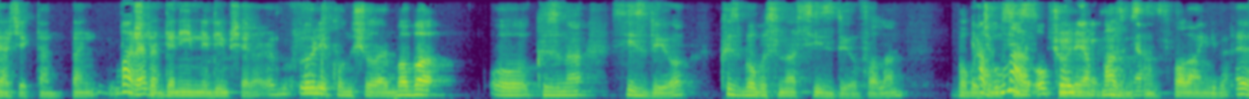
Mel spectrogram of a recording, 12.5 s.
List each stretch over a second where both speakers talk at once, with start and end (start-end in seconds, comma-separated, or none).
9.7-11.6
